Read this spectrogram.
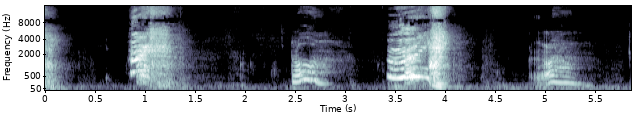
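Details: Two loud, forceful, big wet sneezes, each preceded by a drawn-in breath and followed by a short moan, in a small room; a sneeze attack.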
